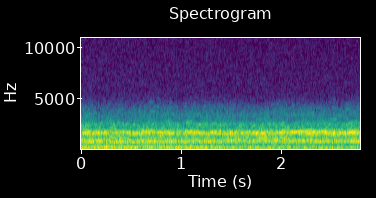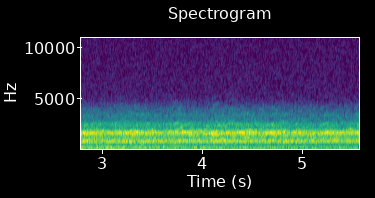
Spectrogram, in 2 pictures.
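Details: Arctic white geese, thousands strong, rise together from Summer Lake Wildlife Area in Oregon. A roaring, unbroken chorus of honks fills the whole stretch at an even loudness.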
